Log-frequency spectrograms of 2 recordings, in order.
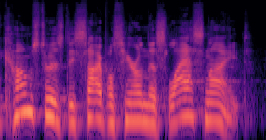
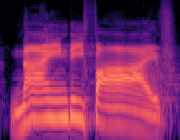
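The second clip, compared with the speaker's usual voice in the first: incredulous; 5 dB louder, much slower than usual. Acted. Incredulous reveal of grandmother's age.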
